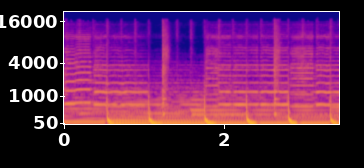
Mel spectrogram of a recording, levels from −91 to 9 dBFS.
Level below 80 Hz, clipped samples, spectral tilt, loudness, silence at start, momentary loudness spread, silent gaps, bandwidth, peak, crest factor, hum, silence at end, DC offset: -20 dBFS; under 0.1%; -5.5 dB/octave; -18 LUFS; 0 s; 2 LU; none; 17.5 kHz; -6 dBFS; 10 dB; none; 0 s; under 0.1%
